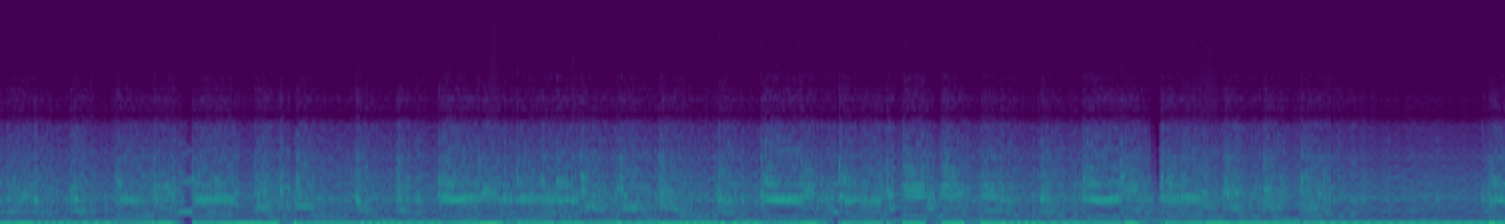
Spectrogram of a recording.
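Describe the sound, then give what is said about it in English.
A loud, heavily distorted high-gain electric guitar with a bright, mid-forward bite plays a dense, continuous riff with chugging low notes, no voices. It is a high-gain, high-mids drive tone from a Neural DSP preset named Vibranium Sledgehammer. “First, an absolutely smashing high gain, high mids drive tone from the Neural DSP presets, aptly named the Vibranium Sledgehammer.”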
